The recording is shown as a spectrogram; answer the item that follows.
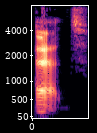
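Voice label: "at", English pronunciation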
